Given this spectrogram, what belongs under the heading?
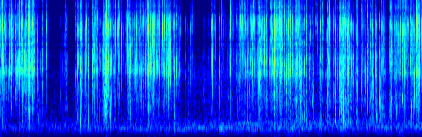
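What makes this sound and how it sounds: Fingers squeeze and crinkle clear plastic film wrapped around a slim tube, while long nails scratch the wrapper. The result is dense, bright crackling and crinkling with sharp snaps and almost no low end, broken by brief quiet pauses near the first and fourth seconds.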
